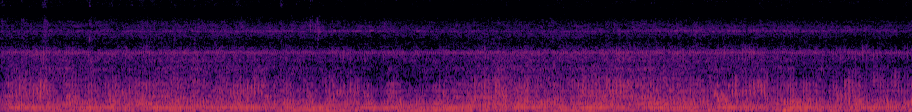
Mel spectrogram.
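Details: Kittens nestled against a couch as if it were their mother, giving a quiet continuous low purr, a soft even drone with light ambient noise.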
